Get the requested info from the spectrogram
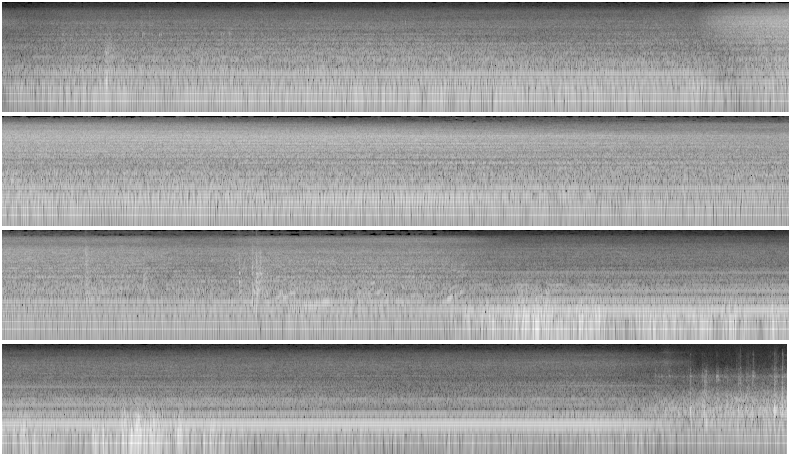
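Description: A loud, even hiss of steam from a live-steam locomotive lasts about thirteen seconds, starting and stopping abruptly, over a steady low mechanical hum. A few low knocks and bumps follow near the end.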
